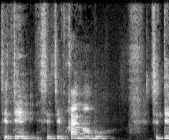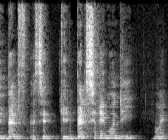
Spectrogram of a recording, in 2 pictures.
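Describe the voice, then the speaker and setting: A somewhat breathy woman at a fairly slow pace, with long, frequent pauses, monotone, flat intonation and very even loudness. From France, Loire-Atlantique (Pays de Retz). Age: 80s+. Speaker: elderly local resident. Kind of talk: oral history interview. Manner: halting, repetitive.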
